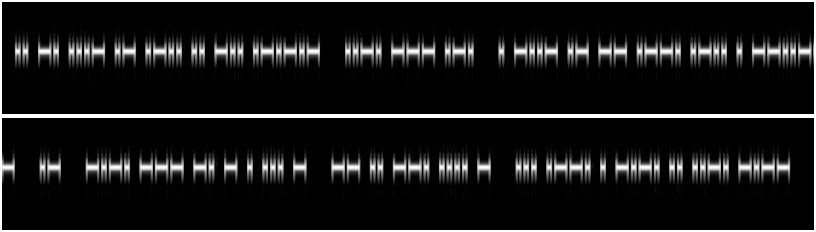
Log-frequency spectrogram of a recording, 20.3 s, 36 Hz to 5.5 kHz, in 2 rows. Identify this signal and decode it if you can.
Morse code, heard as a keyed tone, about 25 wpm, 600 Hz. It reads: INVALID. FOR EXAMPLE, A CONTEST MIGHT SPECIFY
